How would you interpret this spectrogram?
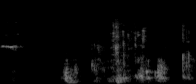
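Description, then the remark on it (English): Someone drinks water: a brief sip, then a run of four or five short, wet gulping and swallowing sounds in an uneven rhythm, fairly quiet, with no talking. “So please allow me some space to do that now after I drink some water.”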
